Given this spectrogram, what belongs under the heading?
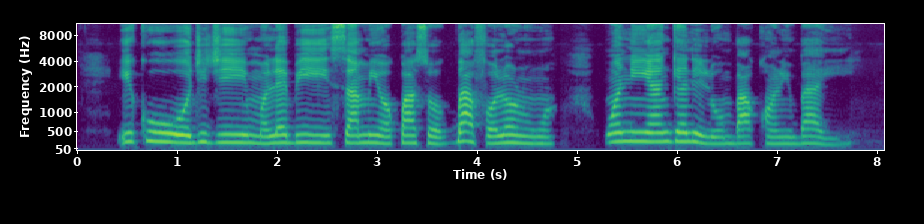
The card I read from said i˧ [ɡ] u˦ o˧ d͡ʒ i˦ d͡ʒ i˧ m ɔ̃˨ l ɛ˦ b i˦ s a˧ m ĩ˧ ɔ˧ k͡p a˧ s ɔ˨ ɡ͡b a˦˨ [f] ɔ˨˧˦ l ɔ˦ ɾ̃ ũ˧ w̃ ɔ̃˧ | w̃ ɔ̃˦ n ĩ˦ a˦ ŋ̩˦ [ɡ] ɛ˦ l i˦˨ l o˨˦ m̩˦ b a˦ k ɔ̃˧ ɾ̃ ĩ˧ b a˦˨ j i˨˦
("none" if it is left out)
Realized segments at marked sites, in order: k, f, ɡ

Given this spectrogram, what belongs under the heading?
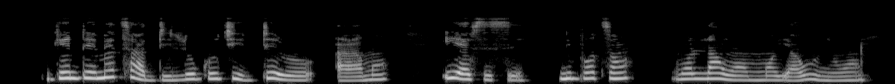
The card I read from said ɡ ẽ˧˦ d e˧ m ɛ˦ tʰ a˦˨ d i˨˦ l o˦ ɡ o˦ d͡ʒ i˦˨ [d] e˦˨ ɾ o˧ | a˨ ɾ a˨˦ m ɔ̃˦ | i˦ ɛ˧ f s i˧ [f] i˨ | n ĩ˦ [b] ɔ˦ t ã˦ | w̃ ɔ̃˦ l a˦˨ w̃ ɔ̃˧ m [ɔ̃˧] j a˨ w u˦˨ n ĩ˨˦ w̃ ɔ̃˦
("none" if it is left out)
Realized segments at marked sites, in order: d, s, b, ɔ̃˧

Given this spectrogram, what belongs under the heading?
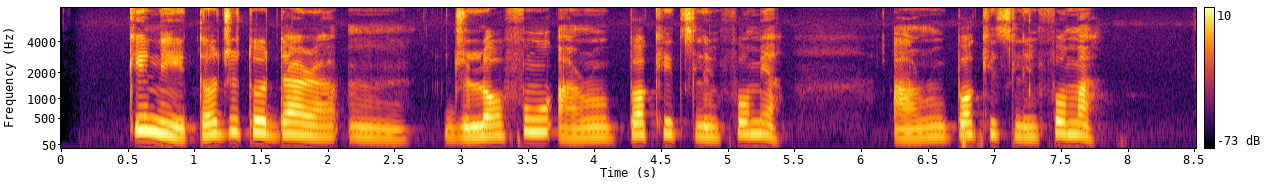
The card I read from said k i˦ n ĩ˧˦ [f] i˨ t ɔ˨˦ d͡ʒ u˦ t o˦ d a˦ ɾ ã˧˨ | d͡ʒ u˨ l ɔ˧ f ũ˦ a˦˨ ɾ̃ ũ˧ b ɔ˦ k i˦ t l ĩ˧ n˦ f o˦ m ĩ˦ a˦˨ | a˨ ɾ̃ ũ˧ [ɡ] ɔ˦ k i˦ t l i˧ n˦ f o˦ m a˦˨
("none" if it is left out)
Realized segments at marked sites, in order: none, b

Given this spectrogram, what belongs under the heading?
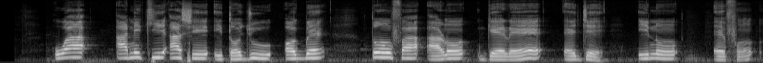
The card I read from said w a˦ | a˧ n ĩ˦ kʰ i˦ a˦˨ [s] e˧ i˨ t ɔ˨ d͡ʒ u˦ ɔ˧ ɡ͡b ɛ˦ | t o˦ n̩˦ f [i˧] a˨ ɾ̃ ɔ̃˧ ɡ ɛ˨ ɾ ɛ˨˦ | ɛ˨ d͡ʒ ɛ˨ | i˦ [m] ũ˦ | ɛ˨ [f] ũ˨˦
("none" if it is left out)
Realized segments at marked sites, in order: ʃ, a˧, n, f

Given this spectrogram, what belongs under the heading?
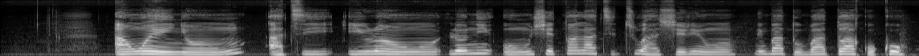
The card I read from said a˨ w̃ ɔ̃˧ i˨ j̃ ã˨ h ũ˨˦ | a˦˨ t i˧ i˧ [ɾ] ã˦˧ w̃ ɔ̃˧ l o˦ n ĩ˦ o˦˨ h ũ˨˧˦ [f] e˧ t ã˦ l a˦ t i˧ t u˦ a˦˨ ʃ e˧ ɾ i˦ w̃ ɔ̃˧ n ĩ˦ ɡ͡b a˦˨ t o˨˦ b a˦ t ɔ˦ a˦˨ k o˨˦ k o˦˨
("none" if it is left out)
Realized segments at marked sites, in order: ɾ, ʃ

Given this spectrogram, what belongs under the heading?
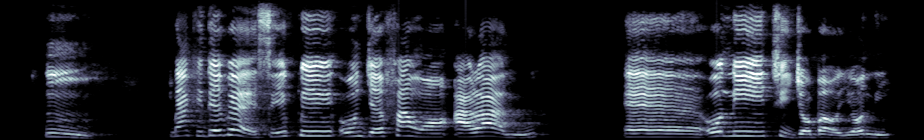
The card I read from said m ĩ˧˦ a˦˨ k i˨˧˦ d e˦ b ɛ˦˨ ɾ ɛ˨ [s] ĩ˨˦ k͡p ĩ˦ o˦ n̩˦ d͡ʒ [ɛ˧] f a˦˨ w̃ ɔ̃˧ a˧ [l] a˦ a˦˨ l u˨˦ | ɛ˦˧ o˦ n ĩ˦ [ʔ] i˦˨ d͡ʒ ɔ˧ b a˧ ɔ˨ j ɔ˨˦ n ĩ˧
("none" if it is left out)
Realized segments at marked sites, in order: s, ɛ˧, ɾ, t

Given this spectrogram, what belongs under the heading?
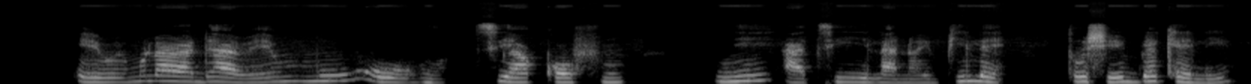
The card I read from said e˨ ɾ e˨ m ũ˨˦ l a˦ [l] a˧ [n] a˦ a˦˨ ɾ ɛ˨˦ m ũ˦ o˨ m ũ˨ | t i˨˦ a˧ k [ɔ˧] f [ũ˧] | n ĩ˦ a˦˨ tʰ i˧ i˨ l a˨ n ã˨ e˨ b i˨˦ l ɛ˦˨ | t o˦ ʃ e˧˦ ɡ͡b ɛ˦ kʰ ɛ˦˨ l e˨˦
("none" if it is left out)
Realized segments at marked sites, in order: ɾ, d, ɔ˧, ũ˧

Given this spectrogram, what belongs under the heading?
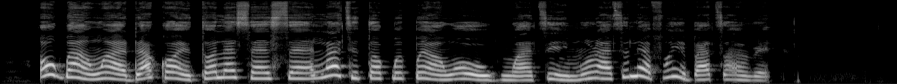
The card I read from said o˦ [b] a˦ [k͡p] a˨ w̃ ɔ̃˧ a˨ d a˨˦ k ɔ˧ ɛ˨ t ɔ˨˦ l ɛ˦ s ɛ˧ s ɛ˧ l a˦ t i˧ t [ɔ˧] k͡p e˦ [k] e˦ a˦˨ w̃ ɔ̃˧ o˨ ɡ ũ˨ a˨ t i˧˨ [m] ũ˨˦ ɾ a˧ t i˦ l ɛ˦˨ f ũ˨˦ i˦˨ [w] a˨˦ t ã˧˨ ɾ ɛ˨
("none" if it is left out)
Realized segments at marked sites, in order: ɡ͡b, none, ɔ˧, k͡p, m, b

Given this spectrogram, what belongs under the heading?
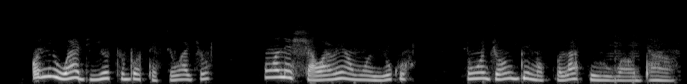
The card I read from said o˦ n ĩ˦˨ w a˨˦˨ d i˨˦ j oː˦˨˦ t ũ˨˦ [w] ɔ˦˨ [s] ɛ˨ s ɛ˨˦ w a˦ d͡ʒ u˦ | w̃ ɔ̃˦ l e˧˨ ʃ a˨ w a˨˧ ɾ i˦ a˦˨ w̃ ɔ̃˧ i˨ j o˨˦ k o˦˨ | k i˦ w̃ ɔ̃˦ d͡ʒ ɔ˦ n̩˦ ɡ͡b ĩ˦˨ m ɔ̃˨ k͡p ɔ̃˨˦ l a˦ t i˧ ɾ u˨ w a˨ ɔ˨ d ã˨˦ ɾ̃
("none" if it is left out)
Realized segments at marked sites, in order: b, t

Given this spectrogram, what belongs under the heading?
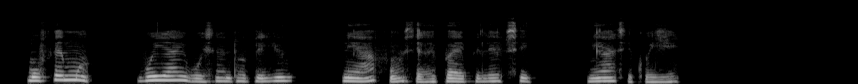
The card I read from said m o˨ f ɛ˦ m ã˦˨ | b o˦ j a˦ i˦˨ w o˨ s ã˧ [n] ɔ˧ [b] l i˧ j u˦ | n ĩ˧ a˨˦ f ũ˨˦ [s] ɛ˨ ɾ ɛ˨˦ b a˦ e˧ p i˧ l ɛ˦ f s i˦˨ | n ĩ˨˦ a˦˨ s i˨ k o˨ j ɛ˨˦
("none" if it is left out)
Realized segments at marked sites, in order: d, b, s

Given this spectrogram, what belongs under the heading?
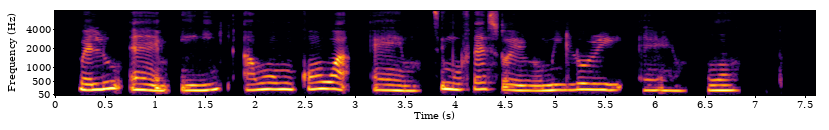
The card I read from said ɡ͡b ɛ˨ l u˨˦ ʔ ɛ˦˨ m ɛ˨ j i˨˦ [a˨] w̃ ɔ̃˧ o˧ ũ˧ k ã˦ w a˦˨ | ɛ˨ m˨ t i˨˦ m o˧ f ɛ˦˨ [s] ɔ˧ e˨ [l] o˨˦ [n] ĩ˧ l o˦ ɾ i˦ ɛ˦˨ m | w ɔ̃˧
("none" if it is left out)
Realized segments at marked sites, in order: a˨, s, ɾ, m

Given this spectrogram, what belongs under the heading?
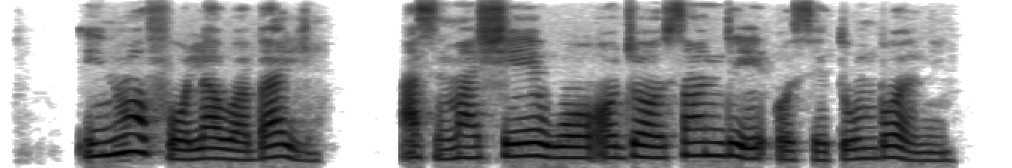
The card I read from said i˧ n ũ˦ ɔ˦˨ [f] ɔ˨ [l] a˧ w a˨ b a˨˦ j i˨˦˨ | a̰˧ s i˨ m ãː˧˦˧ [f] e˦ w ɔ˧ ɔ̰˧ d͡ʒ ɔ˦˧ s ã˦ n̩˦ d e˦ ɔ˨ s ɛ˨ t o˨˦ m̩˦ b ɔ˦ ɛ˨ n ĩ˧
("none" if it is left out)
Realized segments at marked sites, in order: f, l, ʃ

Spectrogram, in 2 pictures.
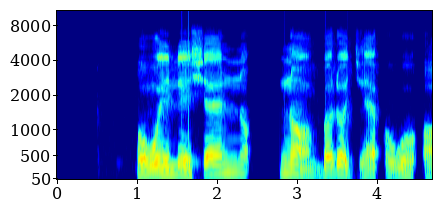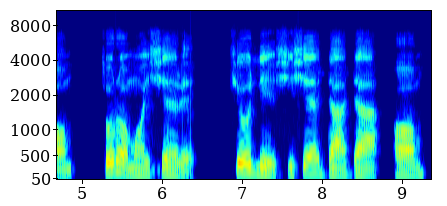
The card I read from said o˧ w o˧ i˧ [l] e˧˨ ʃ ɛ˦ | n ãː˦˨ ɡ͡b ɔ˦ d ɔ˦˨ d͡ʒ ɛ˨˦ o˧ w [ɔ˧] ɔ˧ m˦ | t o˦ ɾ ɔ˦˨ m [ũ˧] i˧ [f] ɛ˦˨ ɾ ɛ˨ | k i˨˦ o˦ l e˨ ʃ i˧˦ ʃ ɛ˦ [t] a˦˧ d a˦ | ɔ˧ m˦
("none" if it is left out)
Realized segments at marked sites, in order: l, o˧, ɔ̃˧, ʃ, d

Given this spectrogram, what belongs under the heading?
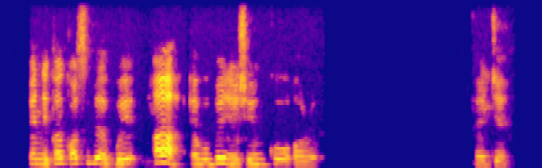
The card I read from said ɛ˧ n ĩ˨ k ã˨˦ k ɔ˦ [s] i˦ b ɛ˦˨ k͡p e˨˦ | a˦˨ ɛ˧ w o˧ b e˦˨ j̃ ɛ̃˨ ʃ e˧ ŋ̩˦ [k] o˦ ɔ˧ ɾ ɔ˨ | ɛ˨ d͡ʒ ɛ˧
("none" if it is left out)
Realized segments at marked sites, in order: s, k

